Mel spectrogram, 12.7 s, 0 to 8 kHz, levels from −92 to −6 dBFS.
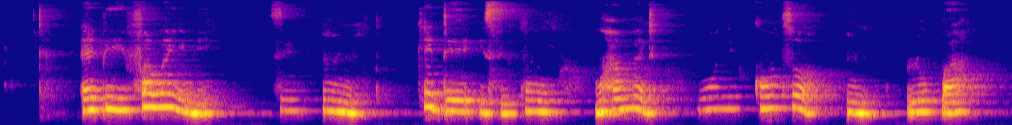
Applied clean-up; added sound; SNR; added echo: none; none; none; reverberation time 0.7 s.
